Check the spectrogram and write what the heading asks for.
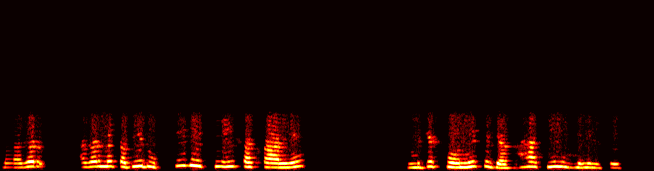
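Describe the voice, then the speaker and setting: A woman tells her own life story in a high, unhurried voice, in an earnest and plain way. The sound is tinny and phone-like, with a dry, close feel. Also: steady tone, no echo. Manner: slow, earnest, plain recounting. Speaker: network marketing member giving a testimonial. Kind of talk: personal life-story testimony.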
